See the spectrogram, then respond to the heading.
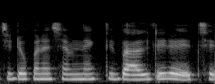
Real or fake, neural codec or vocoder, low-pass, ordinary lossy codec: real; none; 7.2 kHz; MP3, 48 kbps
